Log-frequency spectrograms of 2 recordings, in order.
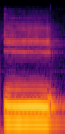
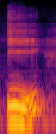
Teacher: my mouth is pretty close and my tongue is at the front and it's very high okay and I'm not rounding my lips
